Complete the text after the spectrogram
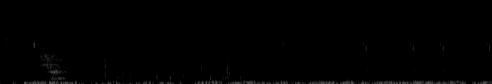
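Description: Quick electronic clicks and pickup sounds tick in rapid bursts.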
